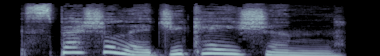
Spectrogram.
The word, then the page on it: special education: British English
